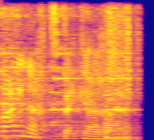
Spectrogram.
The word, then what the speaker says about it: Weihnachtsbäckerei: Singen und backen in der Weihnachtsbäckerei.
